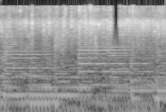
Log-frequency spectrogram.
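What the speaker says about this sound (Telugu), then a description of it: "ఆయిల్ వేడైన తర్వాత పచ్చిమిర్చి ఫ్రై చేసుకోవాలి." Green chillies frying in hot oil in a pan, a steady close sizzle and crackle running throughout without speech.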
